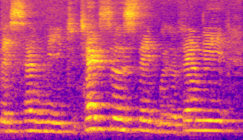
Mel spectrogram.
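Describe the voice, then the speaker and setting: A woman with a non-native accent and ordinary pitch variation, amid noticeable background noise and audible room echo. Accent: foreign. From outside the US. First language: not English. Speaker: audience member, former English teacher. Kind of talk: personal story.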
